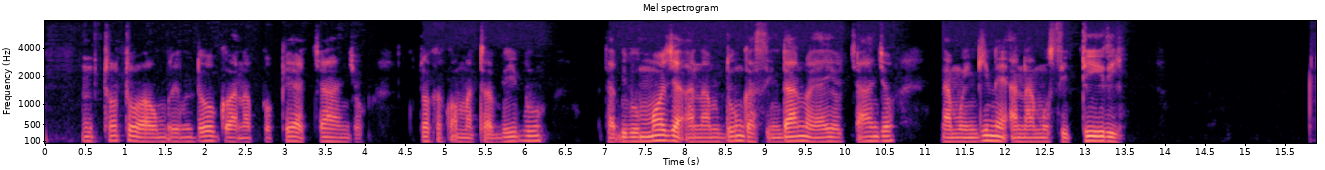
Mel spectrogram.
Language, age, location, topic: Swahili, 36-49, Nakuru, health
